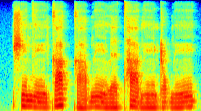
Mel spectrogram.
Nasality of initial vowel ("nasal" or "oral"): nasal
